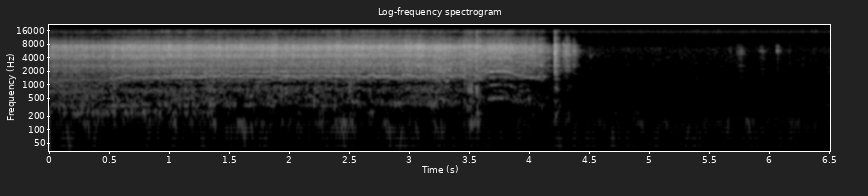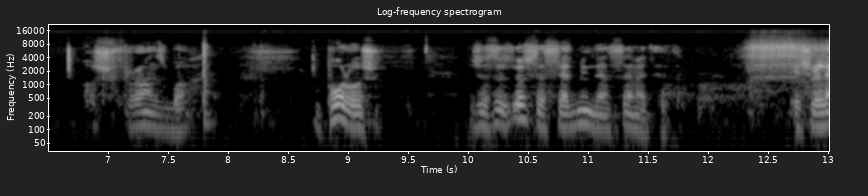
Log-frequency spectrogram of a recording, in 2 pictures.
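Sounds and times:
toy drone motors whirring: 0.0 - 4.4, 12.3 - 13.0.

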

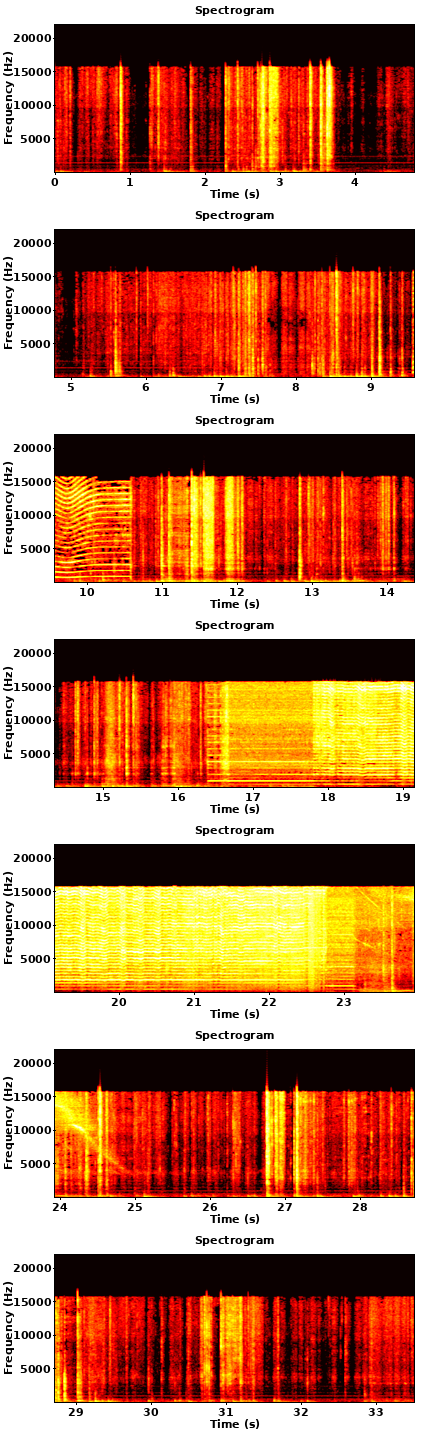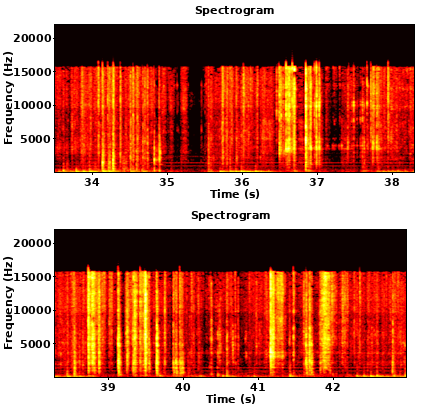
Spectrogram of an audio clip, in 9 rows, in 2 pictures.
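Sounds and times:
tile saw cutting: 16.4 - 24.4.

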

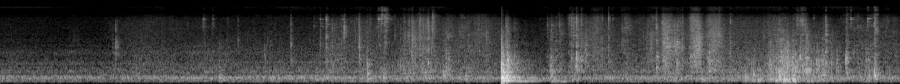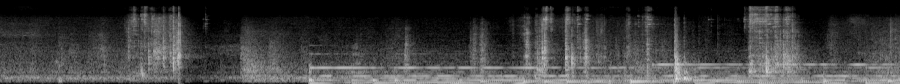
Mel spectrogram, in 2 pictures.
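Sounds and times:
rustling: 3.2 - 9.0.

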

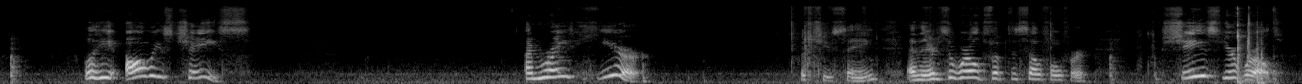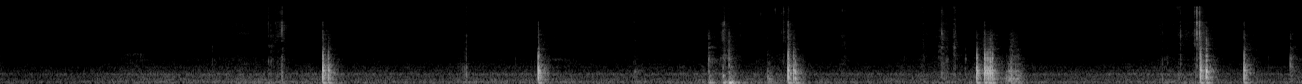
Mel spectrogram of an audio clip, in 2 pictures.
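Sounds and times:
cards being shuffled: 7.7 - 8.8, 10.4 - 11.6, 15.4 - 16.0, 20.6 - 22.8, 24.6 - 26.0.

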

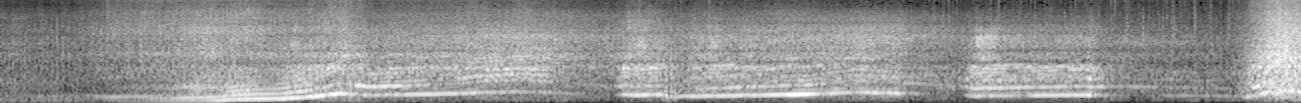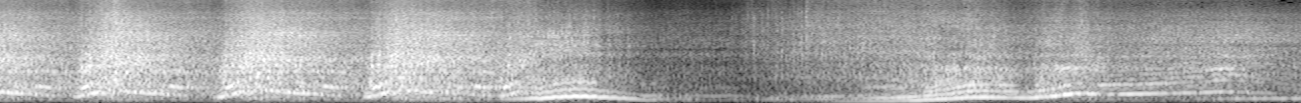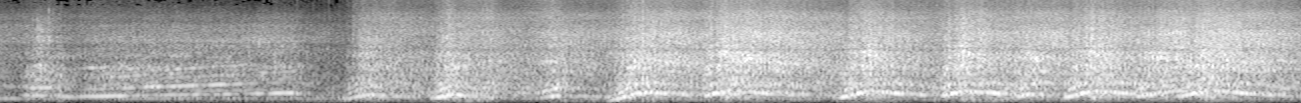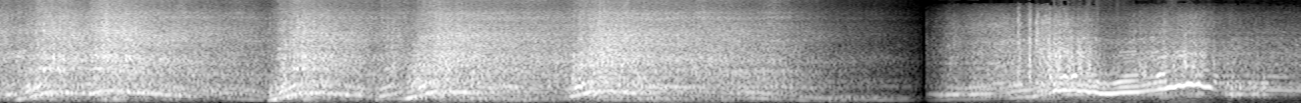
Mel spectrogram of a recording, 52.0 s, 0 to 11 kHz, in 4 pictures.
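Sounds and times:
sports car engine accelerating: 0.2 - 52.0.

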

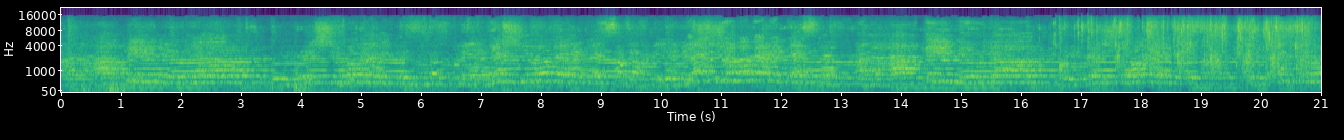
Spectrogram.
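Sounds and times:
children singing: 0.0 - 21.0
backing music with bass line: 10.6 - 21.0.

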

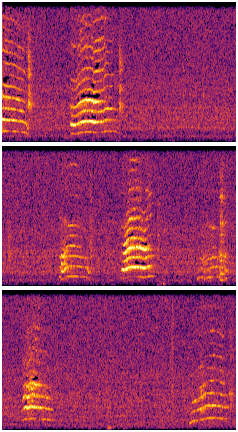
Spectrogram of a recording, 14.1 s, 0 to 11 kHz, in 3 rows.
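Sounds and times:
kitten meowing: 13.1 - 14.0.

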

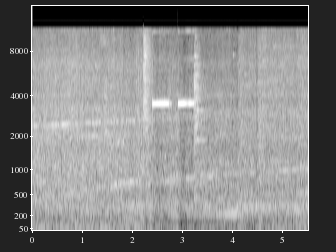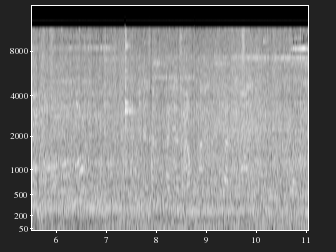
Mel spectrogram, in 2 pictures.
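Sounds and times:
tram wheels rumbling on rails: 0.0 - 11.0
short high beeps: 2.4 - 3.4.

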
